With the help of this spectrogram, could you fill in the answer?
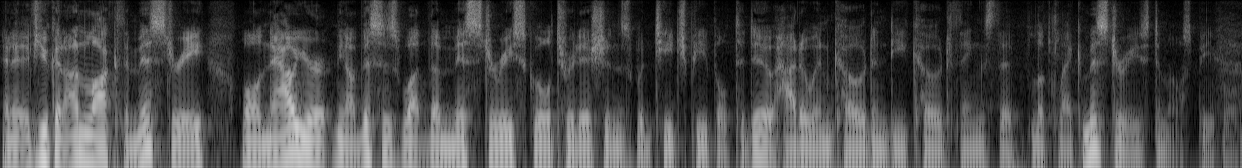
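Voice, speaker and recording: This speaker has an American accent and talks at a fairly quick pace. Pitch varies in an ordinary way. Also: man, fairly low pitch for a man, very clean recording, silent background. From Utah, Salt Lake area. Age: 40s. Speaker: blogger discussing scripture and symbolism. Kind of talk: casual chat. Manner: halting, frequent restarts.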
